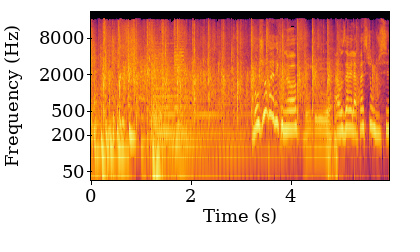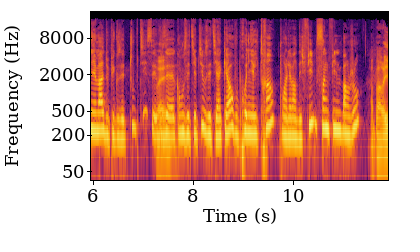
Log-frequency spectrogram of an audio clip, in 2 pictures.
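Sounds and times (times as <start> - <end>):
music playing: 0.0 - 5.0
audience applause welcoming a guest: 0.0 - 5.9
speech: 3.3 - 11.9.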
